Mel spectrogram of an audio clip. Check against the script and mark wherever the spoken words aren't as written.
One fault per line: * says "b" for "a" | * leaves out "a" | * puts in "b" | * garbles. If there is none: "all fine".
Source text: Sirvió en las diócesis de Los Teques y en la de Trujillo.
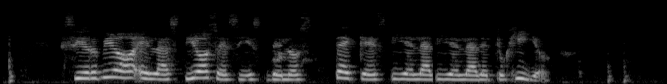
* puts in "y en la"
